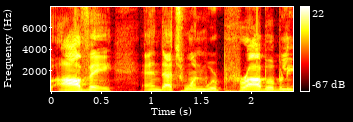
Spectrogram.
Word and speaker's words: Aave: digitex future engine uh aave which is pronounced i believe ave and that's one we're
